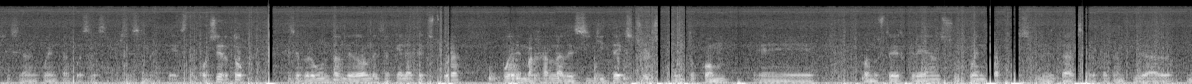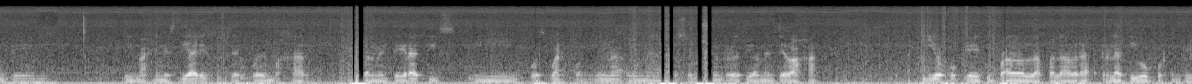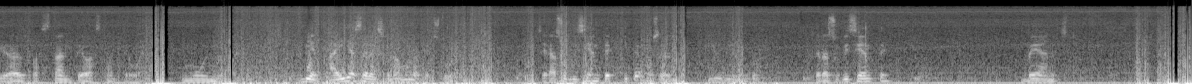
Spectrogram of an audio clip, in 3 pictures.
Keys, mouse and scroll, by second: 1.8 click, 23.7-24.0 scroll down 1, 24.6-24.9 scroll down 1, 26.7 scroll up 1, 26.8 scroll down 1, 27.4-27.7 scroll up 1, 30.3 click, 32.5 p.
